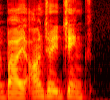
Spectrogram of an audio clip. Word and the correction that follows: Jikh: Jink? Andrei Jikh. – Jikh. Okay.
